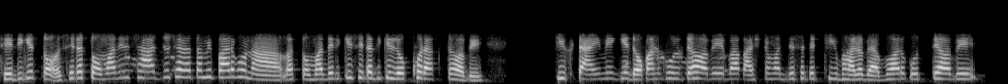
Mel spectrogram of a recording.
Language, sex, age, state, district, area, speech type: Bengali, female, 18-30, West Bengal, North 24 Parganas, rural, conversation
